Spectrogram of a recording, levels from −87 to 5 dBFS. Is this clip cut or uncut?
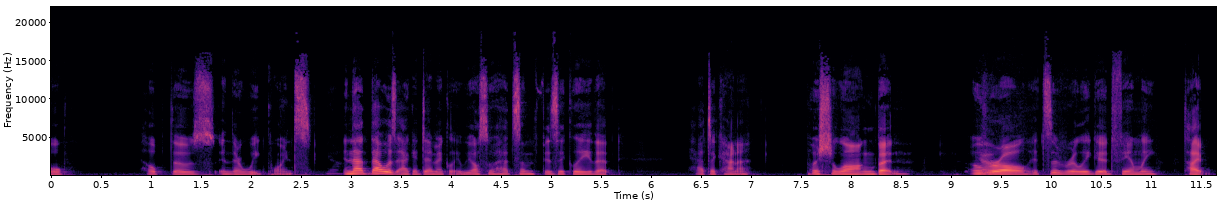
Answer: uncut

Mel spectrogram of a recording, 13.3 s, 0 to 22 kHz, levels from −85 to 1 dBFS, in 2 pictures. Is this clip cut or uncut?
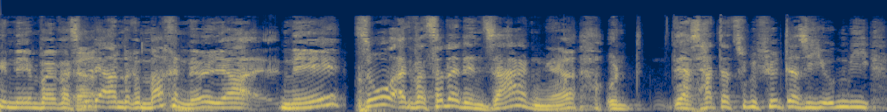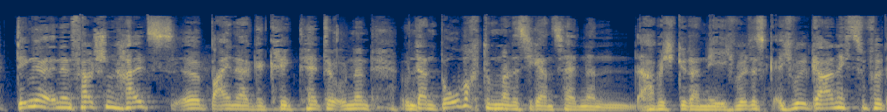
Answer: cut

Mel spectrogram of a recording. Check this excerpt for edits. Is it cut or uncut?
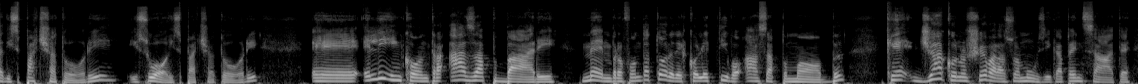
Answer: uncut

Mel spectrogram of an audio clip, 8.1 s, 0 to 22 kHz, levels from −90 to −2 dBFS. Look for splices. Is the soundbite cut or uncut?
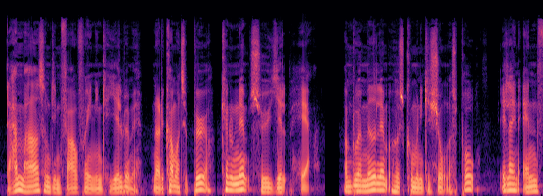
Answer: cut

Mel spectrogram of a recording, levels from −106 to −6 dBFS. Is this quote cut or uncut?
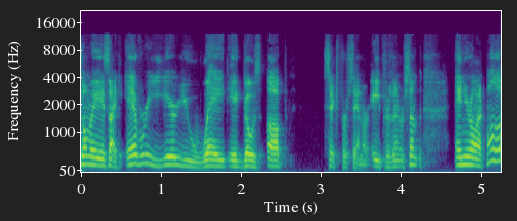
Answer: uncut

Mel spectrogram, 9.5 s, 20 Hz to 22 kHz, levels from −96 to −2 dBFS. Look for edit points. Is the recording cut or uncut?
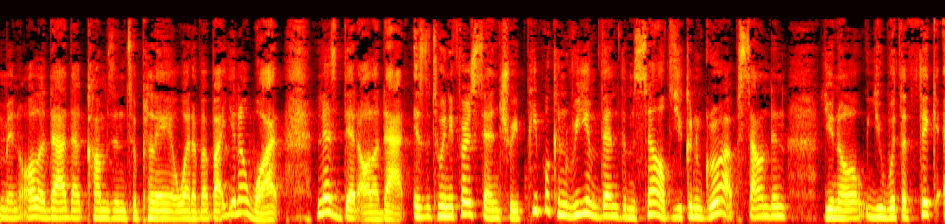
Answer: uncut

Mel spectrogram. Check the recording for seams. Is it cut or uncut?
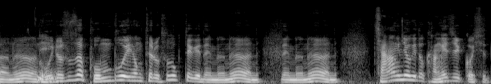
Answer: cut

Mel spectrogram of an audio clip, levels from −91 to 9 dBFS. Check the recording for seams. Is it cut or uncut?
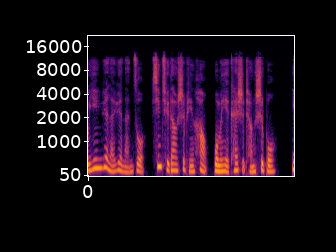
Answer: cut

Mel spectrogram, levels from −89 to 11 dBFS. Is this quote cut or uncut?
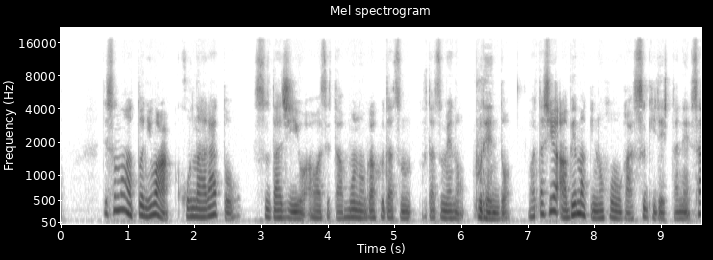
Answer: cut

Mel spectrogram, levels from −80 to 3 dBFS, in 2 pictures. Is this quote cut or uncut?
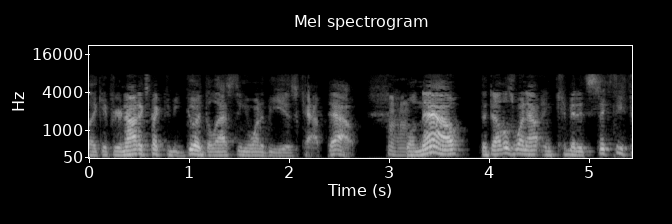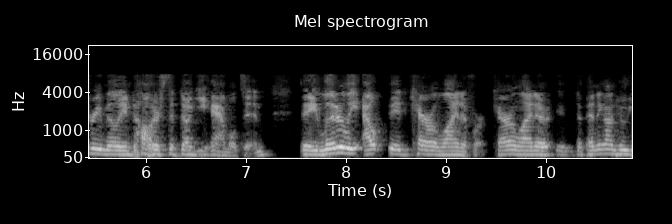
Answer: uncut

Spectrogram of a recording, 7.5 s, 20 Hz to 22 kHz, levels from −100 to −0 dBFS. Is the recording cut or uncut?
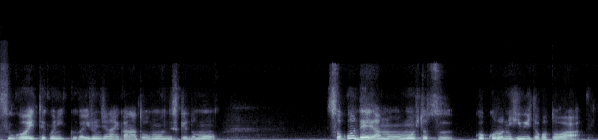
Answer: cut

